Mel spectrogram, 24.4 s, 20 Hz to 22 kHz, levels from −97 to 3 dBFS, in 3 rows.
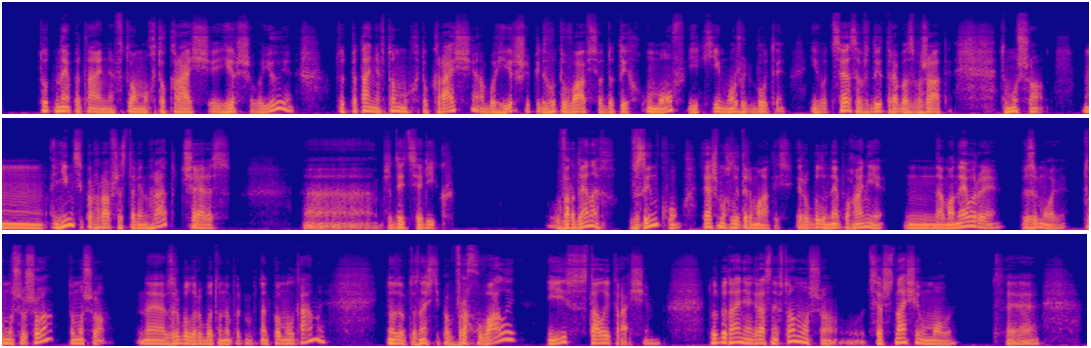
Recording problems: wrong speed, natural pitch; too fast; 1.5 times normal speed

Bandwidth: 14.5 kHz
